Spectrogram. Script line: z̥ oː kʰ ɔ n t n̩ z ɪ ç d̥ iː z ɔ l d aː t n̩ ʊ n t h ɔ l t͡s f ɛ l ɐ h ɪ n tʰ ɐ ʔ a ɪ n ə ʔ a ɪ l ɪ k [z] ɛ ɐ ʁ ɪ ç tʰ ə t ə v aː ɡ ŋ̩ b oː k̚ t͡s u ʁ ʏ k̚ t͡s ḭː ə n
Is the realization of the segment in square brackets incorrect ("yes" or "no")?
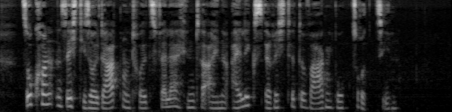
yes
